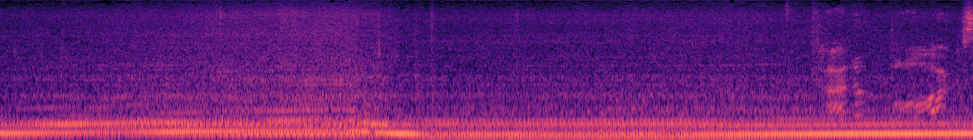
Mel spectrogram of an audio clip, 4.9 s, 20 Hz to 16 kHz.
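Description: A Ford 460 V8 engine drones at steady revs, dips briefly as it bogs, then settles back into a loud continuous run, close and alone.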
